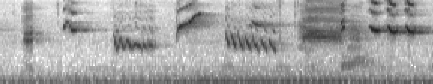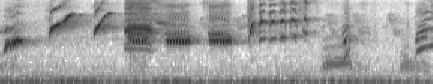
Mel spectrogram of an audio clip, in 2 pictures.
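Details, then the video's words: Asian pied starling, a mature caged male ready for breeding, delivering a pumping display song of raspy squawks alternating with bright whistled notes and chattering phrases, repeated several times a second. "BURUNG JALAK GACOR MOMPA-MOMPA!!! JANTAN TULEN."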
